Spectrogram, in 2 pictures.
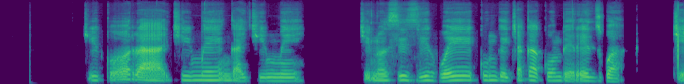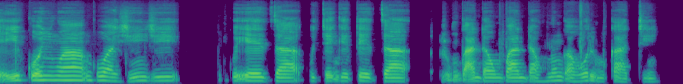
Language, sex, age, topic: Ndau, female, 36-49, education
